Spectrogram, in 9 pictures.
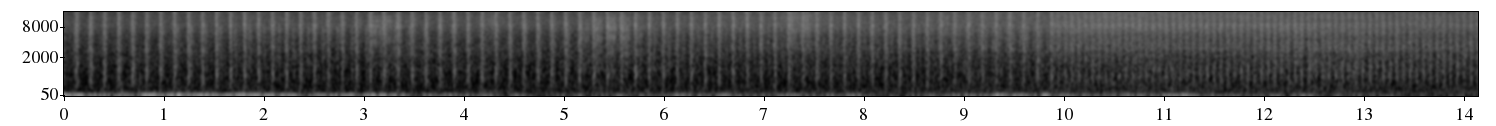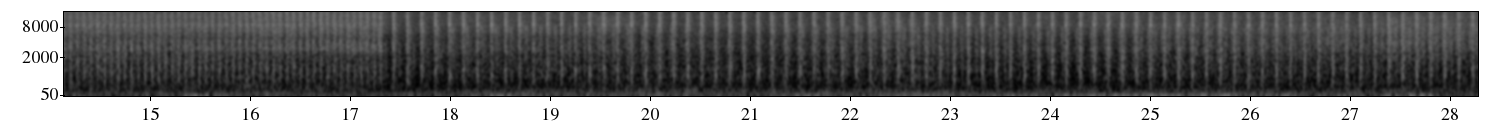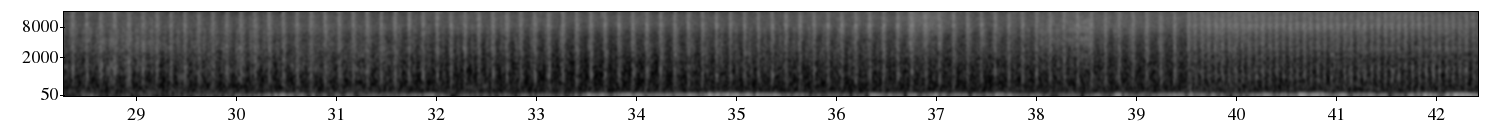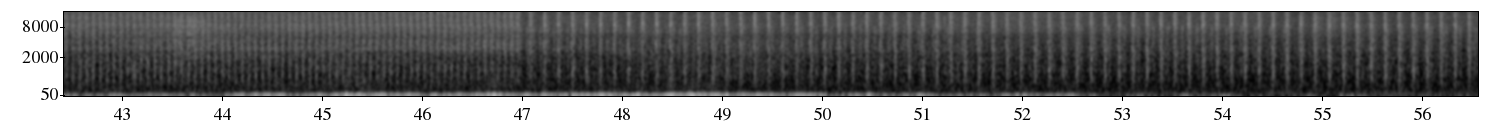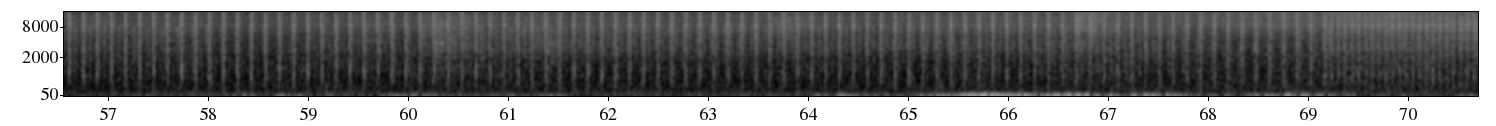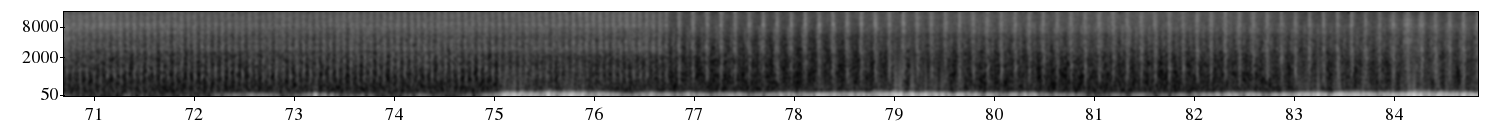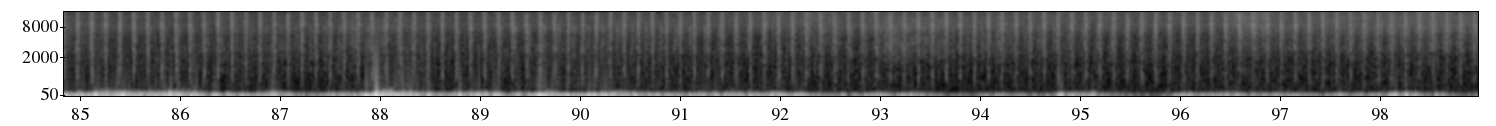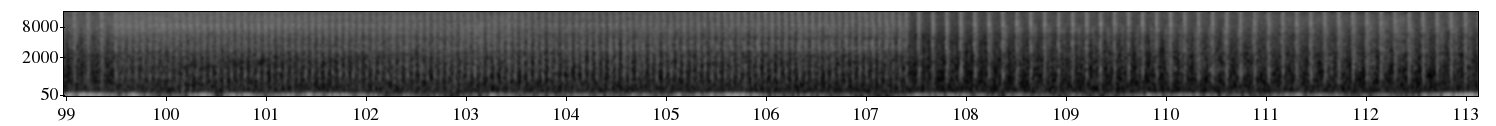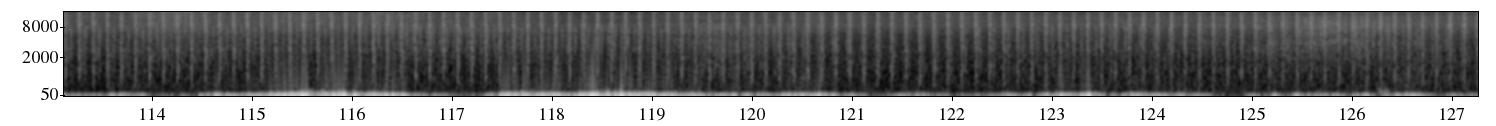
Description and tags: A rotating sprinkler from outside my bedroom window. This sound was recorded September 4th 2014 at Hume Lake Christian Camps in Hume, CA and has not been edited.
field, field-recording, spraying, sprinkler, water, yard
